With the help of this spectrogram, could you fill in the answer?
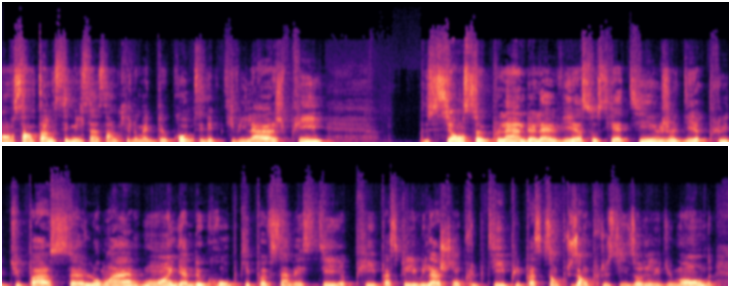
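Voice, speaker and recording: In a very clean recording with a silent background, a woman talks at a moderate pace. Her pitch is medium, and she has a plain, everyday voice. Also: ordinary pitch variation. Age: 60s. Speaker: community organizer. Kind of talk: interview.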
